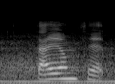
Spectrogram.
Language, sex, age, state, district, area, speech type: Santali, female, 18-30, West Bengal, Jhargram, rural, read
